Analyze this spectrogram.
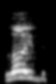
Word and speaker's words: Lod: Belod, Lod, the people of Lod, Tagore Lod, the famous Tagore Lod, the merchants of Lod, they say Lud, but in proper Hebrew say Lod, by the way.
